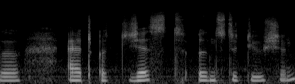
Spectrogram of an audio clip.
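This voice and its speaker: With a dark, mellow tone, a woman talks at a medium pitch. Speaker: language learner practicing speaking. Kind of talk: reading aloud with commentary. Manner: halting, stuttering.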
